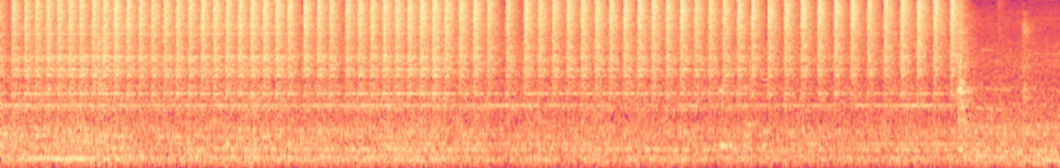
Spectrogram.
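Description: Excimer laser firing a rapid, even train of pulses during LASIK corneal ablation, heard as steady clicking several times a second over a constant machine hum. The clicking stops suddenly near the end.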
